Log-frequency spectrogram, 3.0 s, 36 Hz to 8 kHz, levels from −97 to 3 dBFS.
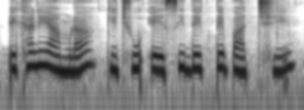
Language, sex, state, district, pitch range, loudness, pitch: Bengali, female, West Bengal, Cooch Behar, 250-290 Hz, -14 LUFS, 270 Hz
